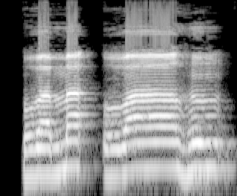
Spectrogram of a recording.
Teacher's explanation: اس حمزہ کے اوپر جزم ہے تو اس کو تھوڑا سا جھٹکا لگا کر پھر پڑھیں گے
